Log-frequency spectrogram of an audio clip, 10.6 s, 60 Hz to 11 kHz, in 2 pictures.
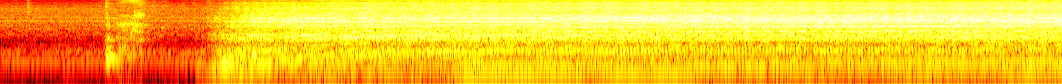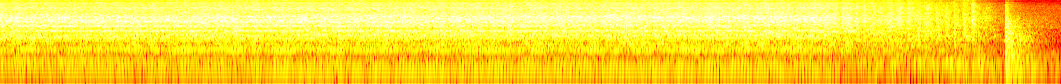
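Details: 1951 Chevy truck that sat for years: steady starter whir for about nine seconds with no firing or catching; cranks but won't start, no spark found at the coil wire afterward. Cause not confirmed.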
